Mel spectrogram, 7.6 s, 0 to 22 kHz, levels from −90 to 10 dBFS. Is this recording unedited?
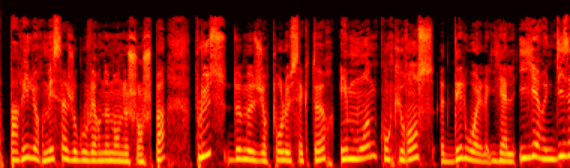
yes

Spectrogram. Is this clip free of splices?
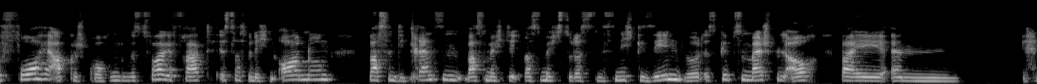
no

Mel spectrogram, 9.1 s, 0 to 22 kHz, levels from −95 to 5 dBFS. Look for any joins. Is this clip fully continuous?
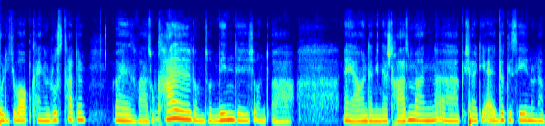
yes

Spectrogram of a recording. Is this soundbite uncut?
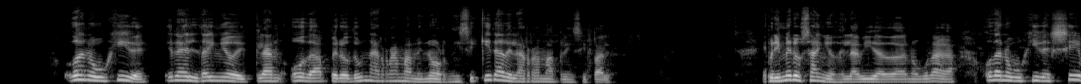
no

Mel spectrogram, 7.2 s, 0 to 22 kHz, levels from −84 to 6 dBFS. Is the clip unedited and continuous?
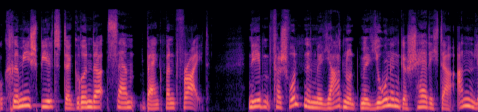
yes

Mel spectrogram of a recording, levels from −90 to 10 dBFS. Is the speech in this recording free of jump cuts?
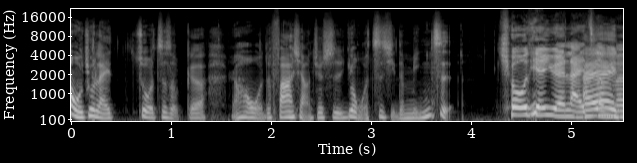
yes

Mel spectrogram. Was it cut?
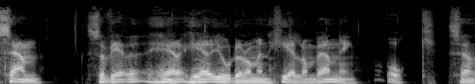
no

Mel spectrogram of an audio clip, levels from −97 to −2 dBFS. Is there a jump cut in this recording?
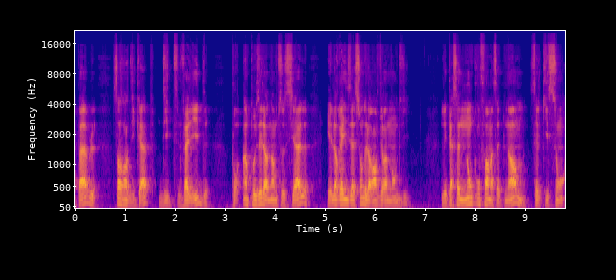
yes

